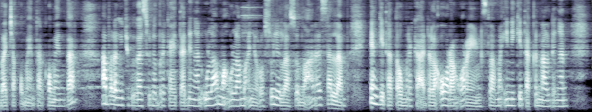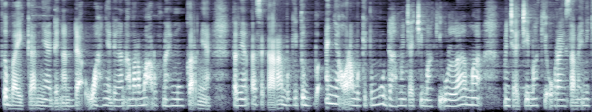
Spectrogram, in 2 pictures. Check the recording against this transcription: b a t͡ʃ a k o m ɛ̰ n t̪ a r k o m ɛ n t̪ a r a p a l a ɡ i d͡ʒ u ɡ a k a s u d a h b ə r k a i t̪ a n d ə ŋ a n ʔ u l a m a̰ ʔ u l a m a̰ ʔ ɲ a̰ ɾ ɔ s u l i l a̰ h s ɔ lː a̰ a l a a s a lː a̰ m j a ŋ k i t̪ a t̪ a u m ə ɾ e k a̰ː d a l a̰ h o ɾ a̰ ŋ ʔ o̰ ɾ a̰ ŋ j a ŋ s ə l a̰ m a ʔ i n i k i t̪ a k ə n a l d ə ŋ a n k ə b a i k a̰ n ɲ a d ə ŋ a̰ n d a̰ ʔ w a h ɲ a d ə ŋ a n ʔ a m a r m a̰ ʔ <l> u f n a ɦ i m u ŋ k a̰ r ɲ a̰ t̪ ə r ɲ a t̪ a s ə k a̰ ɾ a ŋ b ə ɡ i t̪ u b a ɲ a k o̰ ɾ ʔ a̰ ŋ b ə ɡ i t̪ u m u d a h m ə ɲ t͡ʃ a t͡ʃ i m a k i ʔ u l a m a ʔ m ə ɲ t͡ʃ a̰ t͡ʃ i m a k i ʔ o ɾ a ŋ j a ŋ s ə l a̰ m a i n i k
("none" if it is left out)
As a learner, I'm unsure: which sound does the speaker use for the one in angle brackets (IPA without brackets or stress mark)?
ɾ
